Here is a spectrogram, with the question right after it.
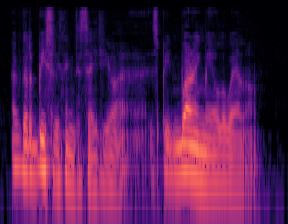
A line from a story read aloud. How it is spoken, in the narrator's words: he was so ashamed that he mumbled rather than said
